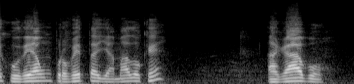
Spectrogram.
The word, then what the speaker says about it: Agabo: un profeta llamado qué a Gabo No hagabo porque no lleva acento en la Okay a Gabo quien viniendo a vernos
